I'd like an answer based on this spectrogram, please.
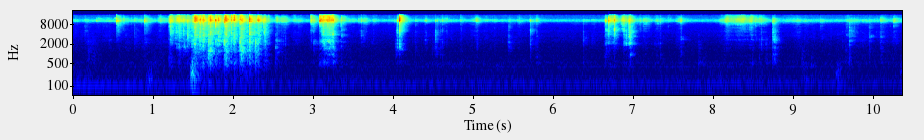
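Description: Handling noises close to the microphone: a loud burst of rustling and crinkling about a second and a half in, then shorter rustles and a few sharp clicks and knocks.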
